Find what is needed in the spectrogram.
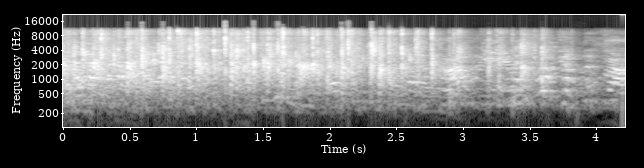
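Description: Young children clapping together in a lively round of applause, with their excited voices mixed in. The clapping thins out near the end.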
